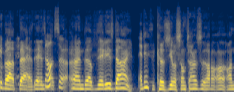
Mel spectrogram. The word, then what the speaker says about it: Duyne: And, it is Duyne.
